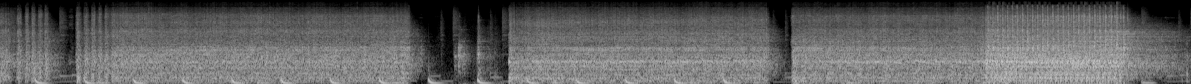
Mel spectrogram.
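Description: Impact wrench spinning a bolt into the spindle of a 2006–2011 Honda Civic during a wheel bearing job, loud rapid hammering bursts broken by short pauses, close and alone with no talking.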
